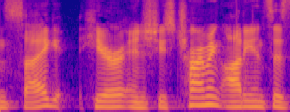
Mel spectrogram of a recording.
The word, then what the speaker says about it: Sayegh: Sayegh. It's like a sigh with a G.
